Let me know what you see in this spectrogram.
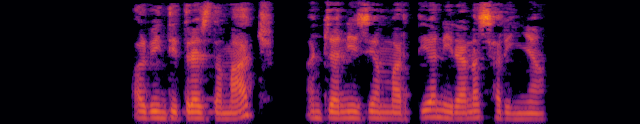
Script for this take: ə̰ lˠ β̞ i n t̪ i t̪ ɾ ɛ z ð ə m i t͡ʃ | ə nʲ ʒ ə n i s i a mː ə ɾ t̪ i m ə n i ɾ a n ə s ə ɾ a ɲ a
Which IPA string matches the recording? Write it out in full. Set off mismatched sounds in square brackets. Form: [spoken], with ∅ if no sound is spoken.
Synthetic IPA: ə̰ lˠ β̞ i n t̪ i t̪ ɾ ɛ z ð ə m [a] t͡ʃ | ə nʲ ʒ ə n i [z] i [ə] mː ə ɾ t̪ i [∅] ə n i ɾ a n ə s ə ɾ [i] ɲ a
